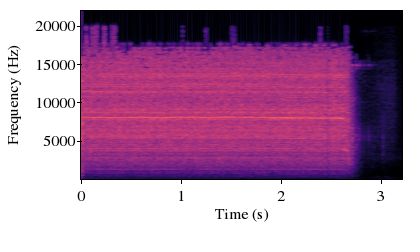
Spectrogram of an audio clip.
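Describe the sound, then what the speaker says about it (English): A power drill runs steadily and close by as it bores into old oak on a 200-year-old cabinet, a continuous high whir that stops abruptly near the end. "So I'm going to drill this out"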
